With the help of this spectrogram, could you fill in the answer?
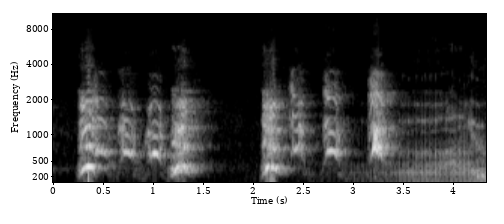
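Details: Dogs in a barking contest giving a run of four quick barks, a pause, then three more, the last trailing into a rough growly tail.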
